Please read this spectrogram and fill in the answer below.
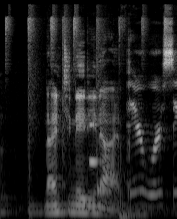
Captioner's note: phone chiming; voiceover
